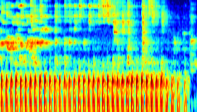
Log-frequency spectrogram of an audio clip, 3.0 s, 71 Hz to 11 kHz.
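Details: DK2 18-inch gas trencher, single-cylinder engine just started with the choke disengaged: crisp, even firing at a steady fast beat with no stumbles or knocks; normal running, ready to dig.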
